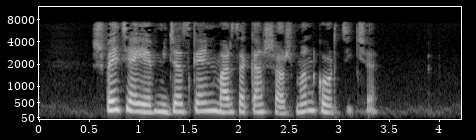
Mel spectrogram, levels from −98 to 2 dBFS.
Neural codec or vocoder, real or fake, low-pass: none; real; 7.2 kHz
